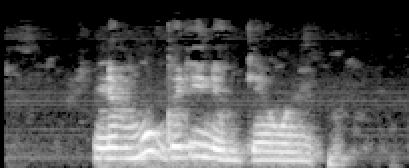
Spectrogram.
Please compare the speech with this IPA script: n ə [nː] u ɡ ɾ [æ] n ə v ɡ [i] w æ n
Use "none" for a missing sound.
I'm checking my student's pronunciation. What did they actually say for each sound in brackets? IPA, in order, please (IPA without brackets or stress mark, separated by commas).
mː, i, æ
